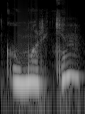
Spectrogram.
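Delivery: "god morgen" as goo mor-gen; as spelled. Shown as a demonstration. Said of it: "because that's how it's spelled".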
